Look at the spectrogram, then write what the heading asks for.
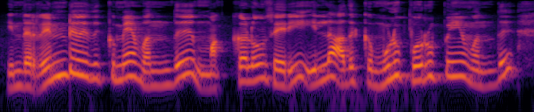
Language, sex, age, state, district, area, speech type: Tamil, male, 30-45, Tamil Nadu, Coimbatore, urban, spontaneous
